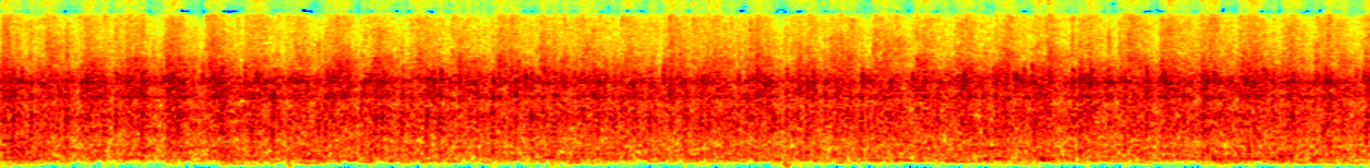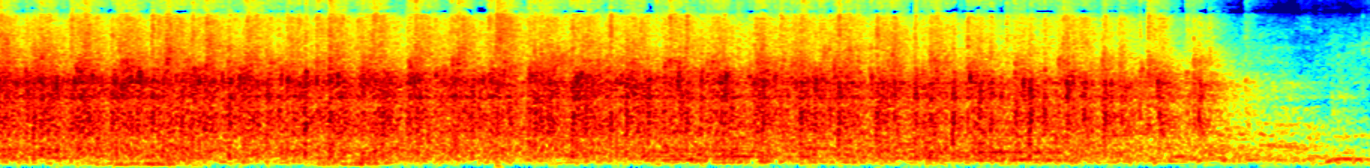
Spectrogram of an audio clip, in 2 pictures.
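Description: A crowd applauds loudly in a large hall and then stops.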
